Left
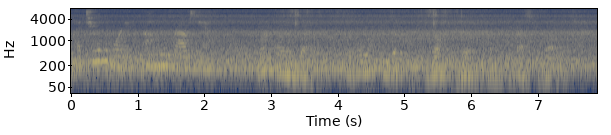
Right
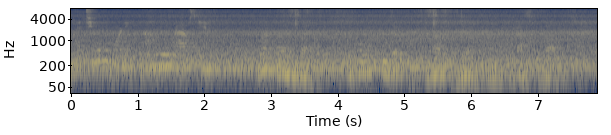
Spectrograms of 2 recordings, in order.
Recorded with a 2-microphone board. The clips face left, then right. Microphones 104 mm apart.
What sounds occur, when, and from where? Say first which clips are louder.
0.1 s a woman speaking: left 5 dB; 20° left (ahead or behind), 1.4 m
2.8 s a man speaking: right 2 dB; 5° left (ahead or behind), 5 m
